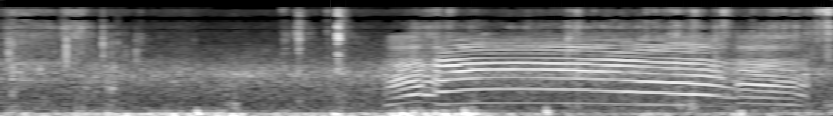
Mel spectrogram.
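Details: A waved albatross during its courtship dance on Española Island, Galápagos, gives one drawn-out, nasal, bleating moan of nearly two seconds, steady in pitch and rich in overtones, over a low rumble of wind and surf.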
